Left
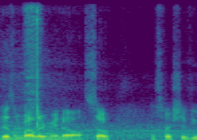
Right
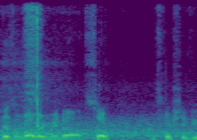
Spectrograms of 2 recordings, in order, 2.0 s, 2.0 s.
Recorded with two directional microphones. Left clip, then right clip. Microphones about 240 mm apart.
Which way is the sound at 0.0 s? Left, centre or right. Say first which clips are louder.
Left 8 dB; left.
